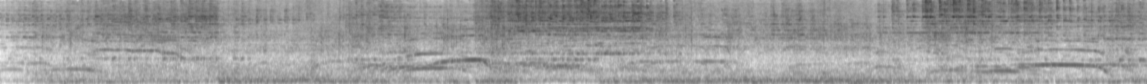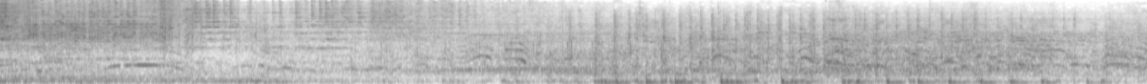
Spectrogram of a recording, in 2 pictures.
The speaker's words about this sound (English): like a piece of music that if you just sit and listen to the crowd, you hear like how it swells and dives and peaks and then suddenly bursts. It sounds to me like an orchestra.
